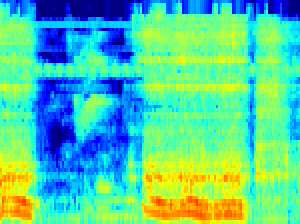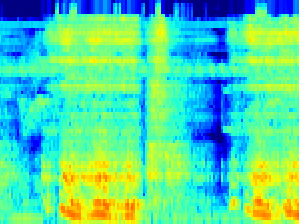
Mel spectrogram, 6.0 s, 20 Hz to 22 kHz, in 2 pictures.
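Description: Loud, rattling, groaning sounds recurring with each breath, about 30 a minute; snoring.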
